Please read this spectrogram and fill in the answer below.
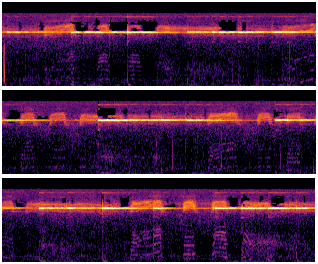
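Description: Chorus of insects: a steady high shrill tone with pulsing calls that swell every second or two.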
